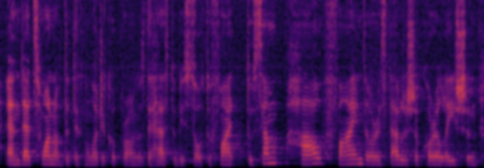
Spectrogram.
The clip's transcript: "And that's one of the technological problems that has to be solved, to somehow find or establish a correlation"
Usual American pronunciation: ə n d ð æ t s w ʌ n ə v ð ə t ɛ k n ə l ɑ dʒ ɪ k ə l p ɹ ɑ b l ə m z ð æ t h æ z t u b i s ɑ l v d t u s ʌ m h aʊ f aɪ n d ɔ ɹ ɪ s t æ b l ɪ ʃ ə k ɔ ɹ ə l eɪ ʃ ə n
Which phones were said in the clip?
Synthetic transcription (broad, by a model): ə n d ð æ t s w ʌ n ə v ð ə t ɛ k n ə l ɑ dʒ ɪ k ə l p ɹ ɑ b l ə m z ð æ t h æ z t u b i s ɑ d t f t u s ʌ m h aʊ f aɪ n d ɔ ɹ ɪ s t æ b l ɪ ʃ ə k ɔ ɹ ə l eɪ ʃ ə n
